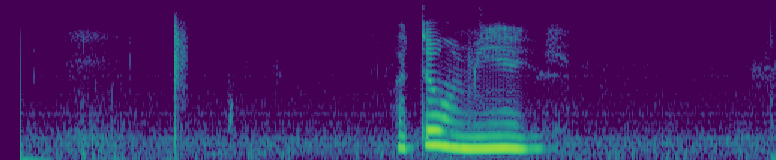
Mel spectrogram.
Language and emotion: Russian, sad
